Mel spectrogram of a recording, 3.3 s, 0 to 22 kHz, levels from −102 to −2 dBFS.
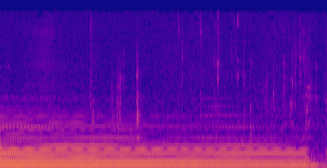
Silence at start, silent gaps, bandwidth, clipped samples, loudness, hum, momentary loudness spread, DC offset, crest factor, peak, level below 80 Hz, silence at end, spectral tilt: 0 s; none; 16 kHz; under 0.1%; -42 LUFS; none; 6 LU; under 0.1%; 14 dB; -26 dBFS; -56 dBFS; 0 s; -9 dB/octave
